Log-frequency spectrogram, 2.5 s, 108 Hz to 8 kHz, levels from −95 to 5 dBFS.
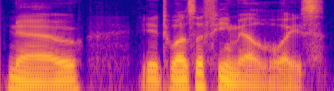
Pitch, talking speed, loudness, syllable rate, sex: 90 Hz, 145 wpm, -16 LUFS, 4.7 syllables/s, male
